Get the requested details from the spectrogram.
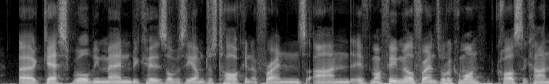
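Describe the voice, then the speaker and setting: With a Teesside accent, a man of medium pitch talks at a very fast pace with hardly any pauses and fairly even intonation. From northern England, Teesside (Stockton). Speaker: podcaster. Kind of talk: casual solo podcast monologue. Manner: hesitant, many fillers.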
